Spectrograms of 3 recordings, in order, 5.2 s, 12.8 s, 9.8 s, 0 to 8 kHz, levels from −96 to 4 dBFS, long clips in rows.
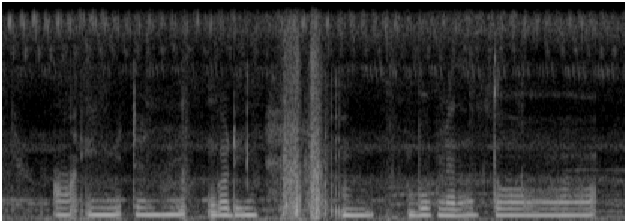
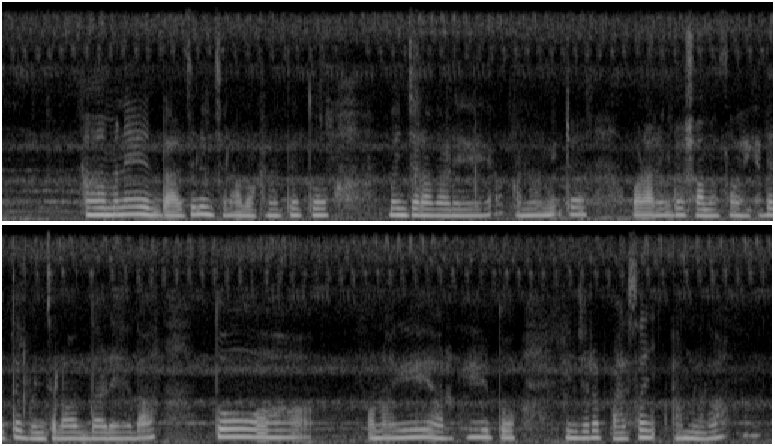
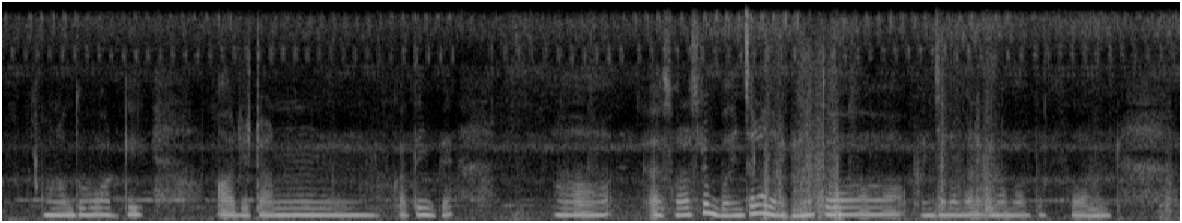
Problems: background sounds at intervals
